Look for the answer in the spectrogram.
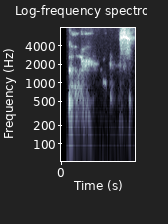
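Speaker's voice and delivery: barely audible, voiceless whisper. Shown as a demonstration. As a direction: whisper it as if leaning in very close. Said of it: "And I whisper".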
